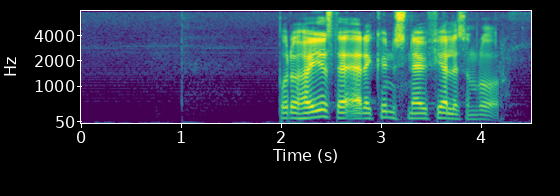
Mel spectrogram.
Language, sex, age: Norwegian, male, 37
